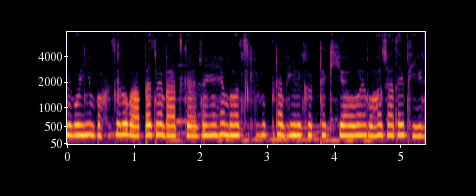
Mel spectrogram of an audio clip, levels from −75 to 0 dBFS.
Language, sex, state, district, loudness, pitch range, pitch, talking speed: Hindi, female, Bihar, West Champaran, -13 LUFS, 260-275 Hz, 270 Hz, 225 wpm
